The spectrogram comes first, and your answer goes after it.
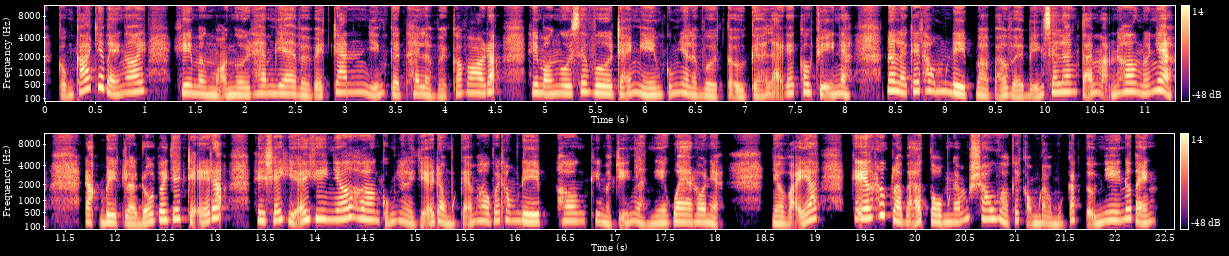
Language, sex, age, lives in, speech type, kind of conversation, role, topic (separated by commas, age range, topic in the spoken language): Vietnamese, female, 25-29, Vietnam, read, expert-assistant, expert, Bạn nghĩ gì về việc một số vùng coi cá voi là linh thiêng, trong khi nơi khác săn bắt chúng?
